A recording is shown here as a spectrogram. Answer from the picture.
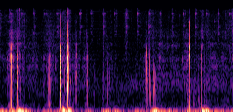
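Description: A person running through woodland: quick, irregular footfalls crunching on dry leaf litter and twigs, with low thuds from the jolting of a handheld camera.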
